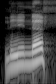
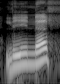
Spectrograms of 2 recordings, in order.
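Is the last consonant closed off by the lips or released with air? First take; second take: released; released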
